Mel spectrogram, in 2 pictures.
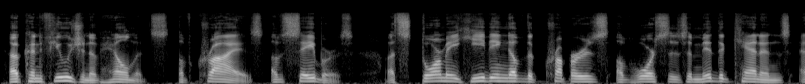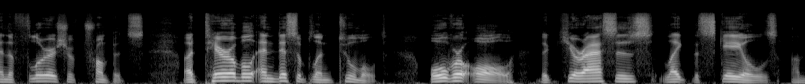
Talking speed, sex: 145 wpm, male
